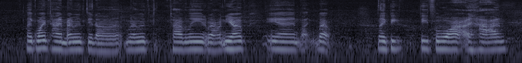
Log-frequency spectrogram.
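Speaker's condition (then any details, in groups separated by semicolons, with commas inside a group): Deafness; mix of speech and sign growing up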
